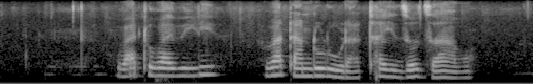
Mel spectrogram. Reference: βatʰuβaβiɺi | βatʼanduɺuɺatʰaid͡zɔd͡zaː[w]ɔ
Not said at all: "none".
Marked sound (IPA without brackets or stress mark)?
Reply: β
